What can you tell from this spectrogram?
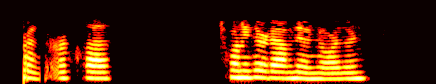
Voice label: Fire, scanner; Regional Wireless Cooperative (RWC) - Thompson Peak High; PHX Fire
